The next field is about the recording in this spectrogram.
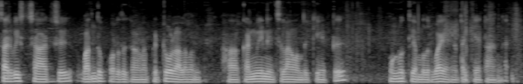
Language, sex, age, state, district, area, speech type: Tamil, male, 30-45, Tamil Nadu, Tiruvannamalai, rural, spontaneous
